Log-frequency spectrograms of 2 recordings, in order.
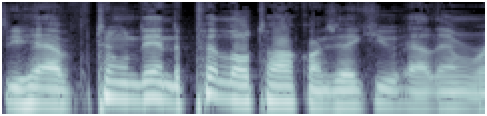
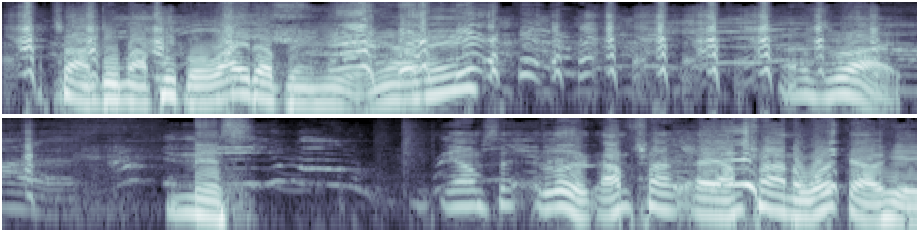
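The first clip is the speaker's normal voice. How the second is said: loud, higher hype man voice; 10 semitones higher, 6 dB louder than usual. Acted. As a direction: pump up the room like a hype man. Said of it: "need a hype man to come bring 'em in".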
